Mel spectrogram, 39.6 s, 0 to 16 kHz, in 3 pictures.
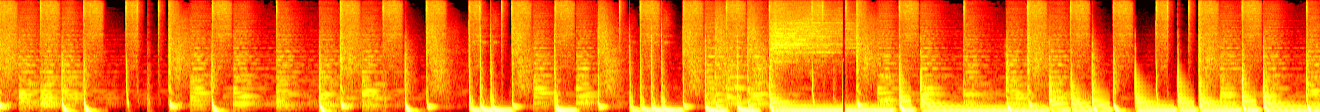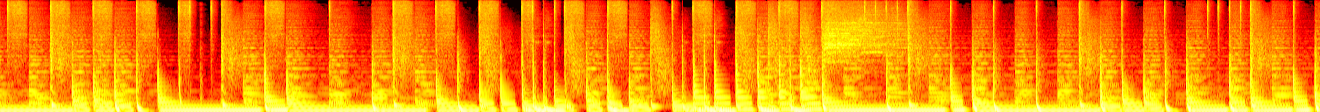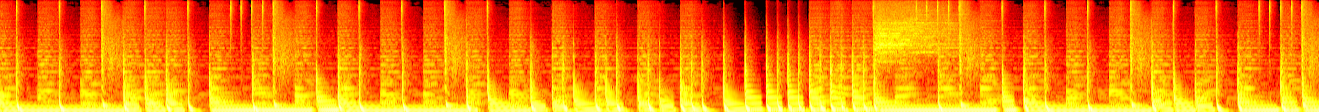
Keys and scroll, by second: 7.2 ctrl+t, 39.4 ctrl+t.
